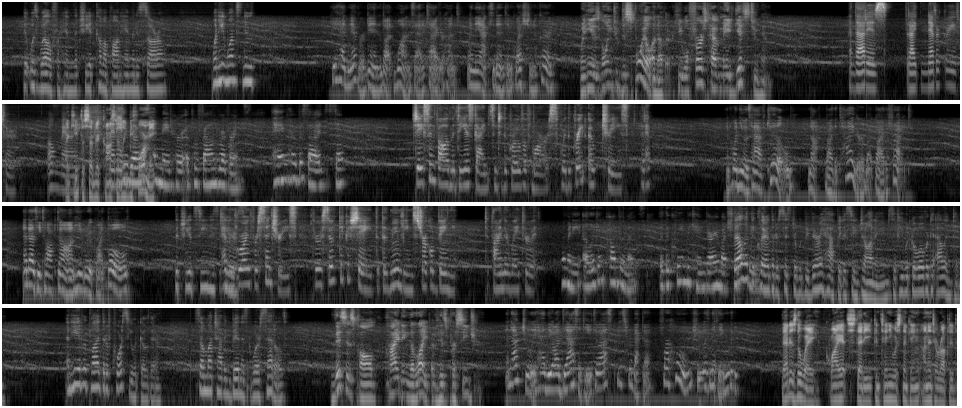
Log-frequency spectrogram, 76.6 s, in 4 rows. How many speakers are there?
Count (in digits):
7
